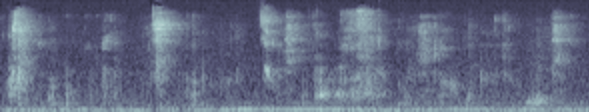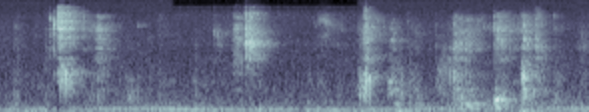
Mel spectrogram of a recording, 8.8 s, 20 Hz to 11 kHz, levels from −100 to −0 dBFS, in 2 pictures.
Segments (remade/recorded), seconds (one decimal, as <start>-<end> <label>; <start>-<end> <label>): 0.0-5.7 recorded; 5.7-7.1 remade; 7.1-8.8 recorded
